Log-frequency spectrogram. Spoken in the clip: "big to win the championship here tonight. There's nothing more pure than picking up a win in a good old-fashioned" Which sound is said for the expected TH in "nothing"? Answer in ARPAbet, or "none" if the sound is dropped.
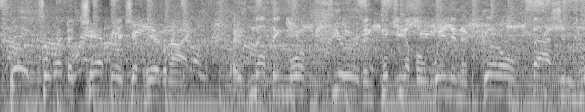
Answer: TH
